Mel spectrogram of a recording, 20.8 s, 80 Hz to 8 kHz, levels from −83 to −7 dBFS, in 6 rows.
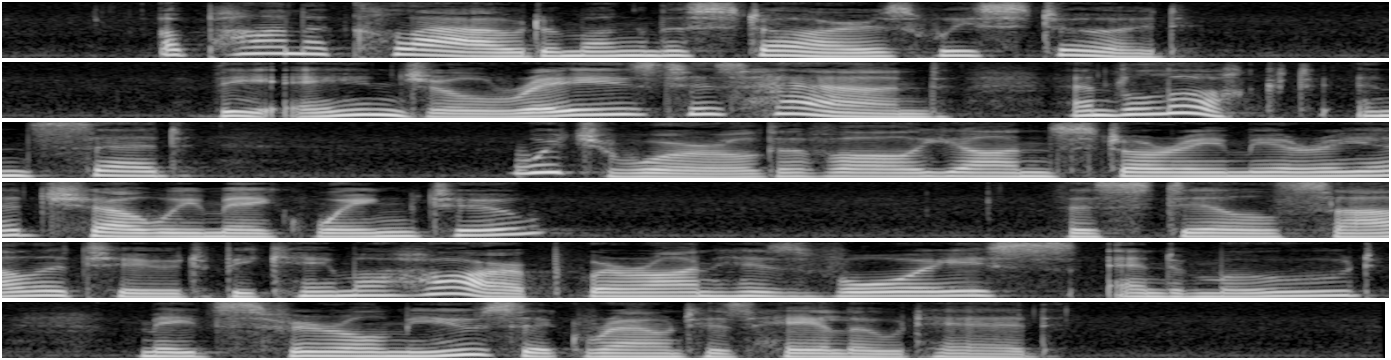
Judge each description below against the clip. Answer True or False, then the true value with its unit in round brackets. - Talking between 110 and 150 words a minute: True (135 wpm)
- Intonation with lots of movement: False (4.4 semitones)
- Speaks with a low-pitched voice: False (200 Hz)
